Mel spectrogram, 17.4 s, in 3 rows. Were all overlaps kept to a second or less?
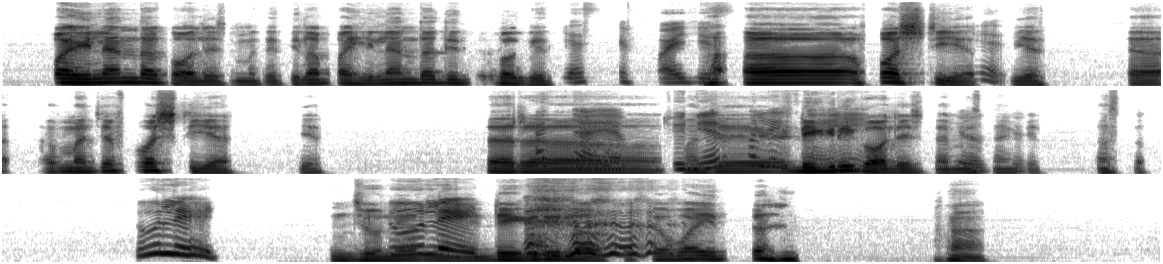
No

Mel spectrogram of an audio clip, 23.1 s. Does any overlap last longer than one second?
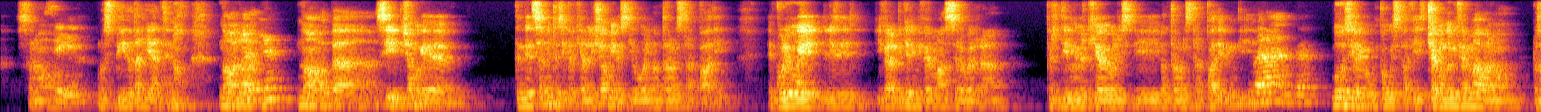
No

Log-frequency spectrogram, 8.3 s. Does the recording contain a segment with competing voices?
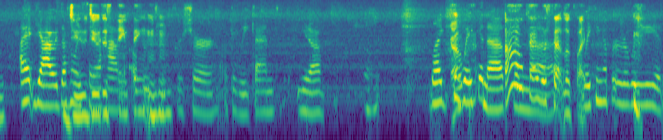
Yes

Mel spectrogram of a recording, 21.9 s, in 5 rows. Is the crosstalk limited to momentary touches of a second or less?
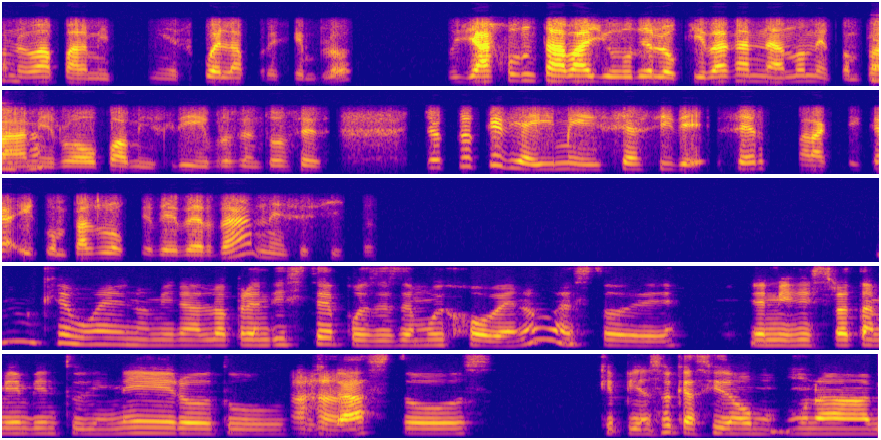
Yes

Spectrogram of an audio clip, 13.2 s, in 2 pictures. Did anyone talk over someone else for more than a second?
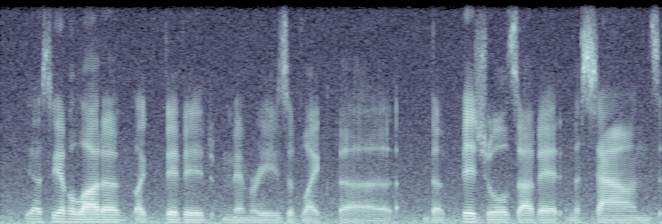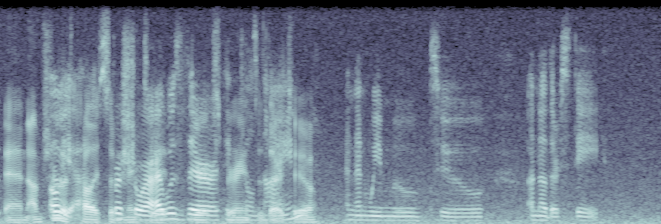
Yes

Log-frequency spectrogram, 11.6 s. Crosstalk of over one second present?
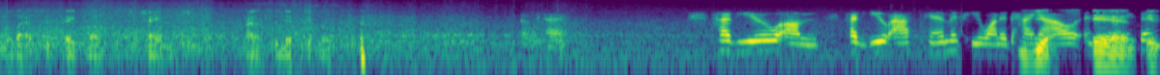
Yes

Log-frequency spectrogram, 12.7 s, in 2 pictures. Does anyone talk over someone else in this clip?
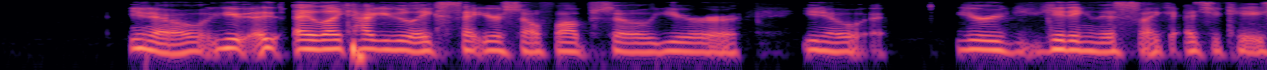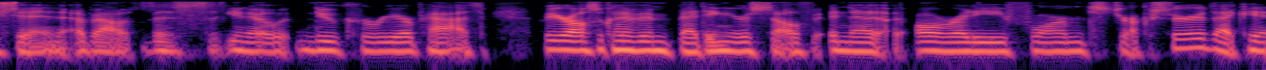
No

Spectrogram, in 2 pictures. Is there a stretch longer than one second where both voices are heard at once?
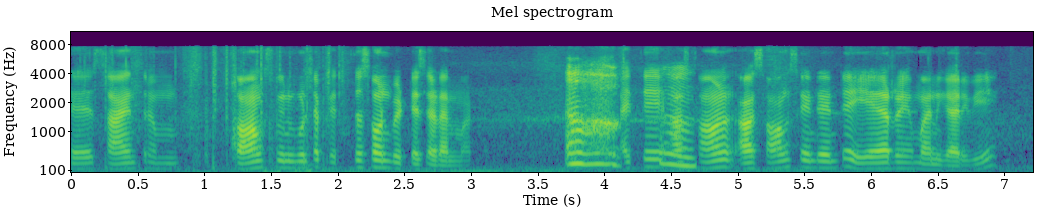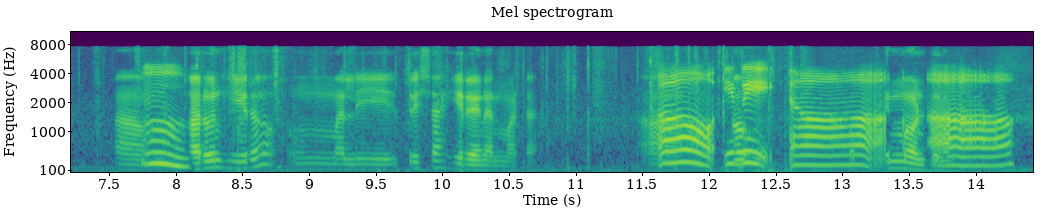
No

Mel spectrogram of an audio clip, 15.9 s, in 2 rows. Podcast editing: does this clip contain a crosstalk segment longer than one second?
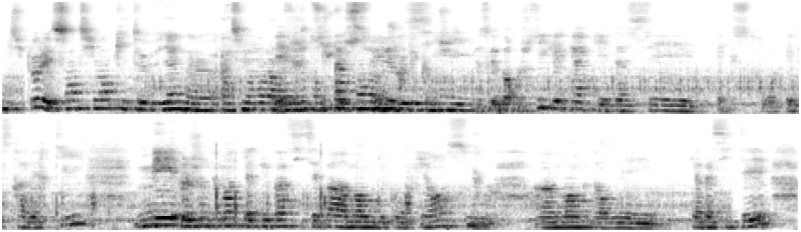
Yes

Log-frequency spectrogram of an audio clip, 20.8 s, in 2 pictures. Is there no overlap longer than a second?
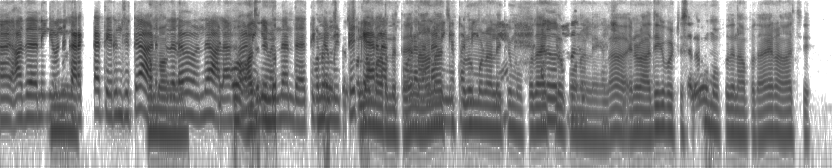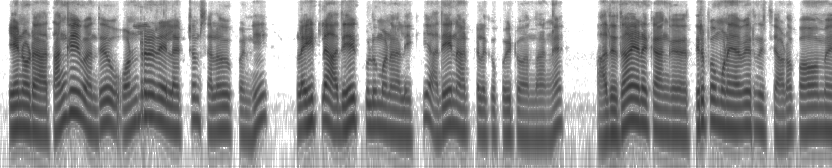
No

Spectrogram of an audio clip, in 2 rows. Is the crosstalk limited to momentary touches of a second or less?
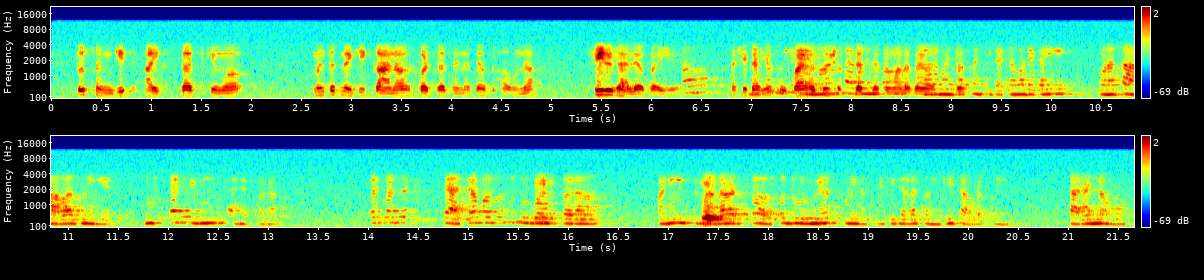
No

